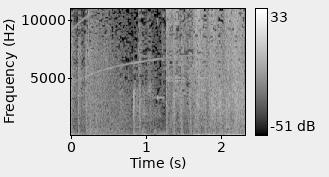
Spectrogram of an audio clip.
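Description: Gunfire in the PSVR wave shooter Drone Striker, a loud, rapid volley of close shots that grows heavier toward the end, with no voices.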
